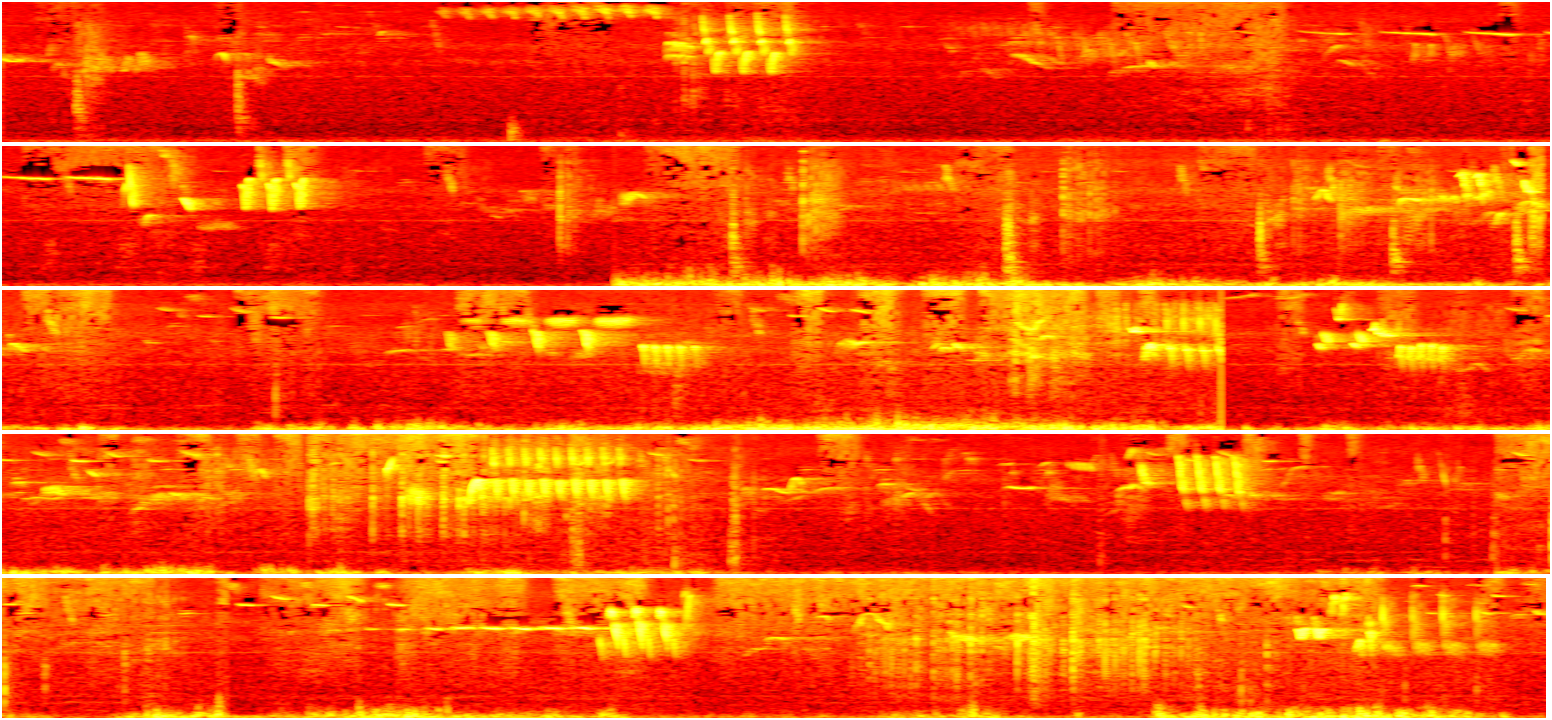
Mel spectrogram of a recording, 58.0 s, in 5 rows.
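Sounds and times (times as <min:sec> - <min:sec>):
songbirds chirping and trilling: 0:00.0 - 0:58.0
spray paint can hissing: 0:08.3 - 0:09.7, 0:14.8 - 0:17.2, 0:18.8 - 0:19.8, 0:20.6 - 0:24.1, 0:25.0 - 0:25.7, 0:28.6 - 0:32.0, 0:35.6 - 0:39.0, 0:41.0 - 0:41.4, 0:46.1 - 0:56.7.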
